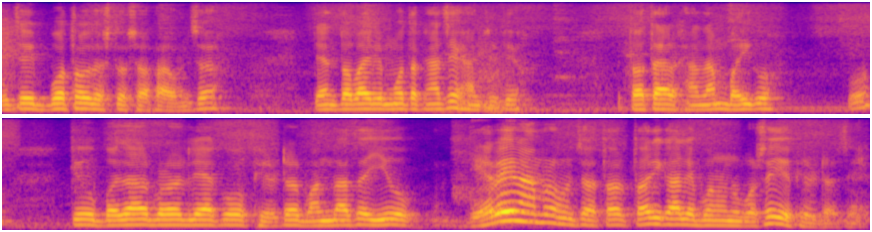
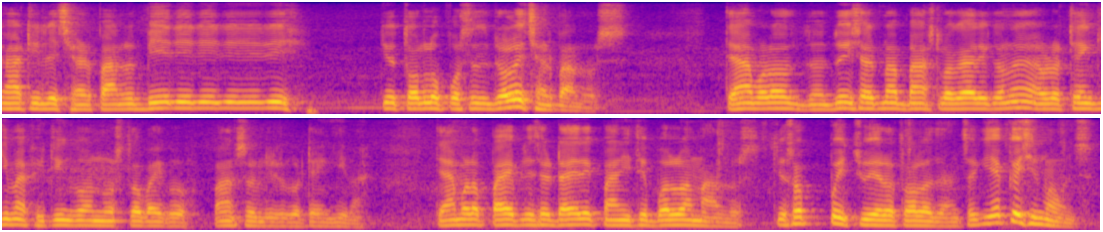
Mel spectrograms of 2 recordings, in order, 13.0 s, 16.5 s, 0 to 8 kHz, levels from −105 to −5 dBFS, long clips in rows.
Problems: none marked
